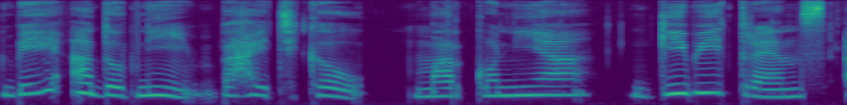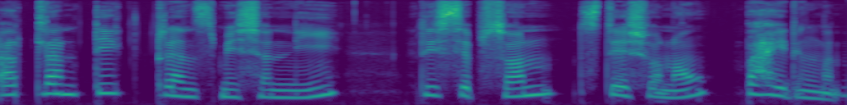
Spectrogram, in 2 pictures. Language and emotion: Bodo, neutral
